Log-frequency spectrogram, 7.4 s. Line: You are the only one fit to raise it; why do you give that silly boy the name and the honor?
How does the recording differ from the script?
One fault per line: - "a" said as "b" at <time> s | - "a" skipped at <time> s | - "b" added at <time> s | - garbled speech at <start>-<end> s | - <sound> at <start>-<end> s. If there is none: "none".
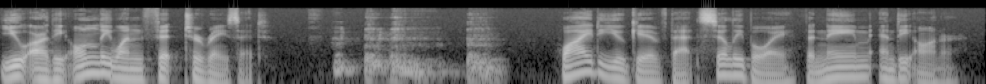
- throat clearing at 2.3-3.9 s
